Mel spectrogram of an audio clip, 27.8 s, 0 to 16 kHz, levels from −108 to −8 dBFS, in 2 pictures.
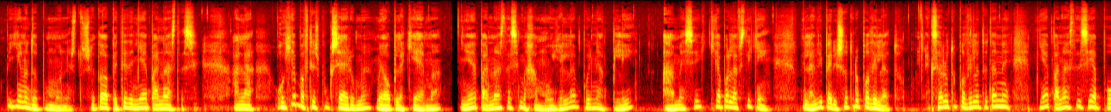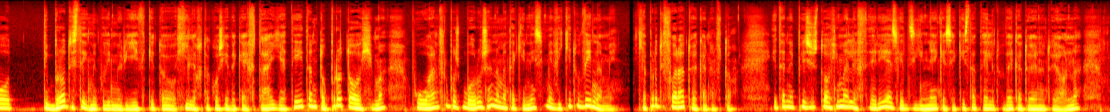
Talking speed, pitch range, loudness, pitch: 175 wpm, 115-160 Hz, -25 LUFS, 130 Hz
